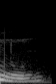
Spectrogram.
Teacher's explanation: লবণের ল টা সেখানে দন্ত ন তে পরিণত হয়ে গেছে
